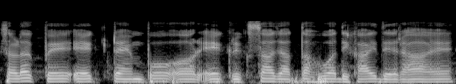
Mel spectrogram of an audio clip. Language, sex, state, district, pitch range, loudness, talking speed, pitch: Hindi, male, Uttar Pradesh, Lucknow, 120-135 Hz, -16 LUFS, 170 wpm, 125 Hz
